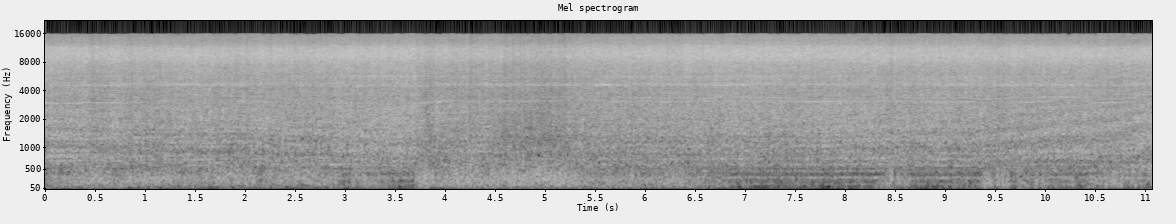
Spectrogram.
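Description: Hexacopter hovering low, its six electric motors and propellers whining and buzzing steadily, with several tones drifting slightly up and down in pitch as the throttle is held.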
